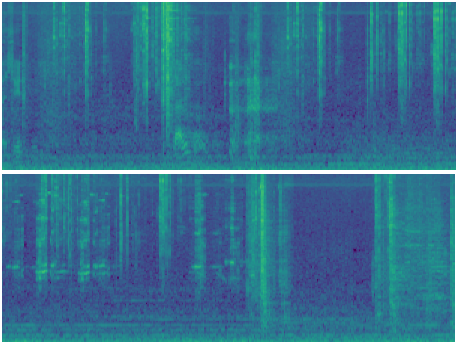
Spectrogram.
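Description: Small metal clicks and scrapes of a lock being picked.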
